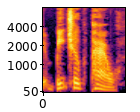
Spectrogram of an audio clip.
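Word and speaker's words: Bicho-Papão: I'm going to spell this one out because I want to make sure that is how you say that. Yeah. B I C H O B I C. Yeah. Hyphen. P A P A O.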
